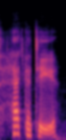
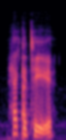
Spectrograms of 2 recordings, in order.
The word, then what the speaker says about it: Hecate: Oh, this is how you pronounce the name. Malcolm, it's Hecate. Hecate.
